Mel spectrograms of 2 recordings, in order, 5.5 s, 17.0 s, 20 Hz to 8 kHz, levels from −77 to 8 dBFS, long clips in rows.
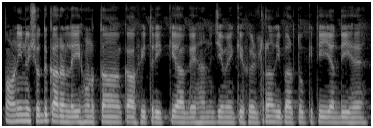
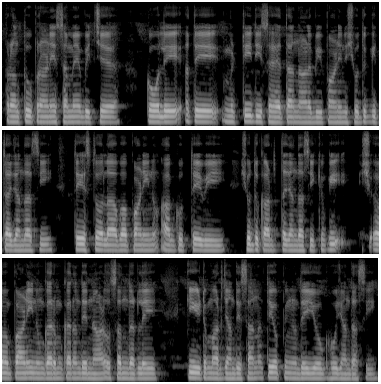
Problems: background sounds at intervals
